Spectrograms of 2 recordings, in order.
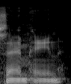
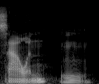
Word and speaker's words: Samhain: called a samhain spelled samhain but it's not pronounced samhain it's pronounced samhain the holiday was basically like november 1st was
